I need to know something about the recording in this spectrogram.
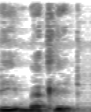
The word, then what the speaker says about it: Be Mathlete: ये जो चैनल है दोस्तों, बी मैथलेट, इसका करेक्ट प्रोनाउंसिएशन है बी मैथलेट। जैसे कि ग्राउंड पे स्पोर्ट्स में जो चैंपियंस होते हैं, कोई भी गेम हो, उन्हें एथलीट कहते हैं, और मैथमेटिक्स में जो चैंपियन होते हैं उन्हें मैथलीट कहते हैं।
